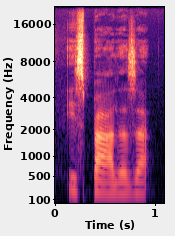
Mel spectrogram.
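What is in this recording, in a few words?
"ispadas", female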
